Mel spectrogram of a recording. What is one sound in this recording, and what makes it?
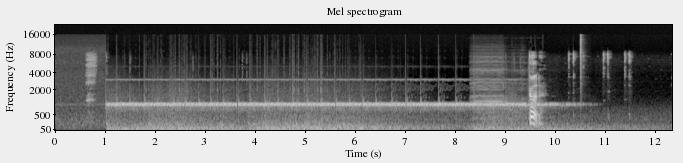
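A low underwater rumble fills the water.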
